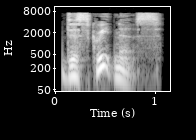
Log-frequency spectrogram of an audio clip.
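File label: "discreetness", British English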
